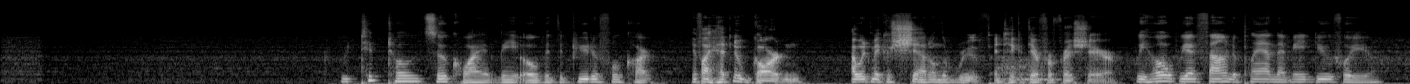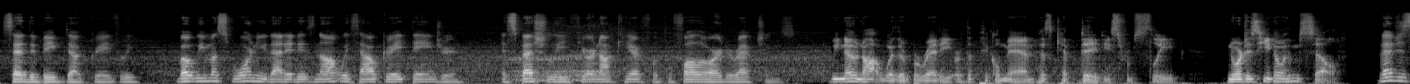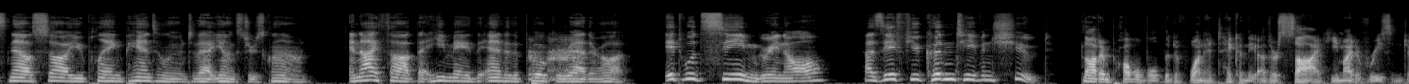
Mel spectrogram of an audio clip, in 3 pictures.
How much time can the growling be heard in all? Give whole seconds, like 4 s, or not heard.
3 s.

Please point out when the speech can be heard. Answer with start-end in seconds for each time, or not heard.
3.4-42.2.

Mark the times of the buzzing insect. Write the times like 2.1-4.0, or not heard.
not heard.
